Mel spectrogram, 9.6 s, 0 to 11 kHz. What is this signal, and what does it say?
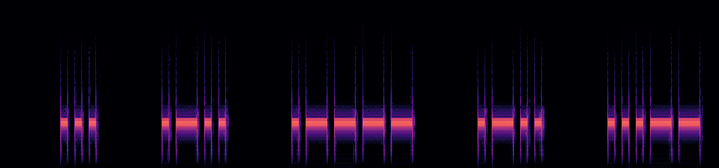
Morse code, heard as a keyed tone, about 13 wpm, spaced as for 7 wpm, 800 Hz. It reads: SL1L3
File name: LEZIONI / 5 LBVC / 5 L ws 12wpm 2958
